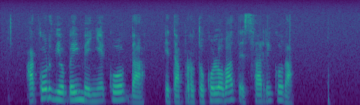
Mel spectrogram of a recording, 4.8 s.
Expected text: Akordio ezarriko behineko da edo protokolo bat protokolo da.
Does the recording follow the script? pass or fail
fail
